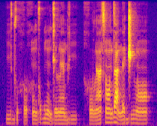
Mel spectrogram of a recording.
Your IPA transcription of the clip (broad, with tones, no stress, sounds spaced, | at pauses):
i˧ d u˨ h o˨ h ũ˧ ɡ o˦ b ũ˦˨ ɡ e˧ l ɛ̃˧ b i˧ | h o˨ l ã˨˦ s ɔ̃˦ d a˦˨ n ɛ˧ d͡ʒ i˧ l ɔ̃˧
